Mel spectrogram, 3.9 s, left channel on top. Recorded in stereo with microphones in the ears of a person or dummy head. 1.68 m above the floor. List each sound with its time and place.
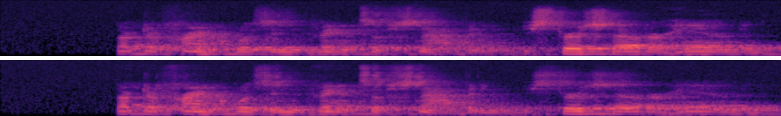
0.6 s a man speaking: 20° right (ahead or behind), 1.3 m
2.6 s a man speaking: 60° left (ahead or behind), 1.1 m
